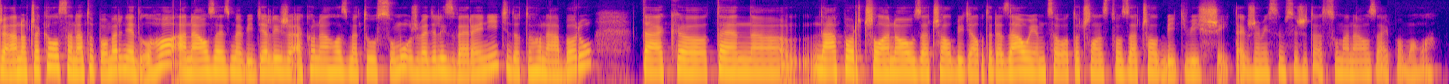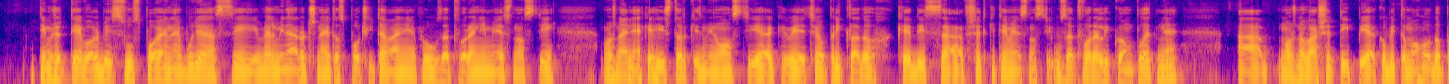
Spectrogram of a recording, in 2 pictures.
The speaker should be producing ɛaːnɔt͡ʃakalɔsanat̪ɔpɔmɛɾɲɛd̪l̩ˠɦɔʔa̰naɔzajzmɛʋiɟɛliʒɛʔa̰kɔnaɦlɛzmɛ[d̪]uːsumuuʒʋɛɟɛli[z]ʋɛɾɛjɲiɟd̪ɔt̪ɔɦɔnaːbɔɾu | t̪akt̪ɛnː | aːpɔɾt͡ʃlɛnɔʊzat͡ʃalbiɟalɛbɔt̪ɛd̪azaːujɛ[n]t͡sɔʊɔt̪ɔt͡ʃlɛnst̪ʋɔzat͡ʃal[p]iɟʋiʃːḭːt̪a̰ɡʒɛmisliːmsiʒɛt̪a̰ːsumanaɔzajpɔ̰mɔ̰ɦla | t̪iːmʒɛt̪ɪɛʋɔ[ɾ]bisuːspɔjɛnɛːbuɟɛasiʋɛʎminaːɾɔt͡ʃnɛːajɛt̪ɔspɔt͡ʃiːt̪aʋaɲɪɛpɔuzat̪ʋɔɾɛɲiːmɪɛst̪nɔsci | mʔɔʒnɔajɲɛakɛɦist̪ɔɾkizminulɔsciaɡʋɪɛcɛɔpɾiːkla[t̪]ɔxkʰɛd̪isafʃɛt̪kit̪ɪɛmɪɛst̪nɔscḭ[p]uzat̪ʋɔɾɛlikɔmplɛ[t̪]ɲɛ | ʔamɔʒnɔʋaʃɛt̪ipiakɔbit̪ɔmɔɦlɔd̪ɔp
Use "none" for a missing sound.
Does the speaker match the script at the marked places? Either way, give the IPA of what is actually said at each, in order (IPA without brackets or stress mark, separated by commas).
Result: t̪, z, m, b, ʎ, d̪, ʔ, t̪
